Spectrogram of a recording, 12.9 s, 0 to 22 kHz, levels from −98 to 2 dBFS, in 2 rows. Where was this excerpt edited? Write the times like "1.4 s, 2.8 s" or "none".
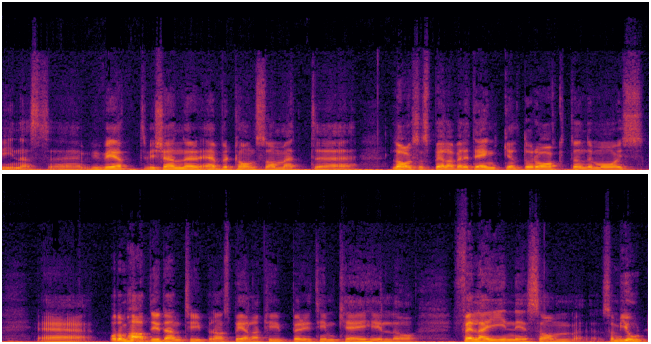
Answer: none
